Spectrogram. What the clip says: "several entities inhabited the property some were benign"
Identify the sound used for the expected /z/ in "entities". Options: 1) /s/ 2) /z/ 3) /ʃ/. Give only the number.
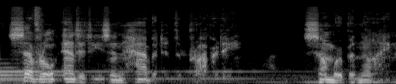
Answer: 2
